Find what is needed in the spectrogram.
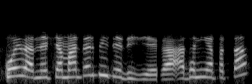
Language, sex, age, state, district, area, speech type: Hindi, female, 18-30, Bihar, Samastipur, urban, conversation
